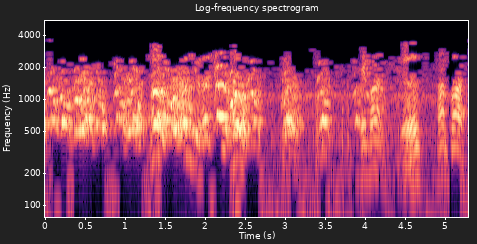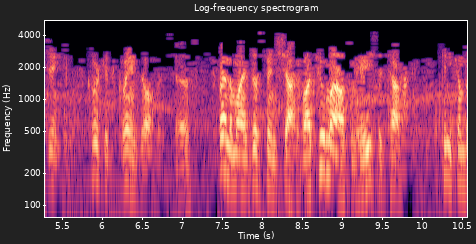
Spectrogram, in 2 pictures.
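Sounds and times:
sled dog team barking and yipping excitedly in light snowfall: 0.0 - 4.6
speech: 4.1 - 10.5.

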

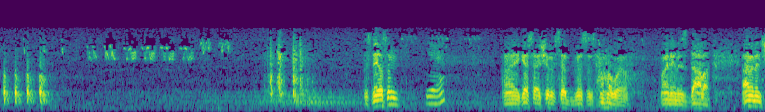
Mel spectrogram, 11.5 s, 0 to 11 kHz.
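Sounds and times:
knocking on the front door of a small house: 0.0 - 0.8
faint high chirping: 0.3 - 4.0, 4.6 - 10.5
speech: 5.5 - 6.9, 7.6 - 11.4.

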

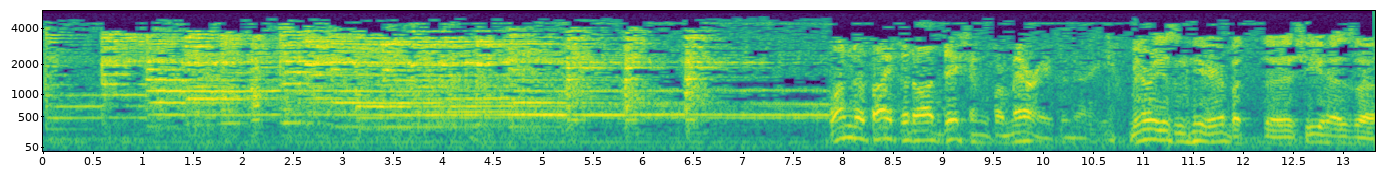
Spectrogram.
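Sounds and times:
door chimes ringing: 0.0 - 8.4
speech: 8.0 - 13.3.

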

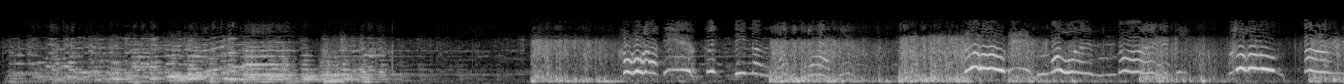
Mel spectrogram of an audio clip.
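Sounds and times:
orchestral music: 0.0 - 13.4
speech: 1.7 - 2.5
cannons firing: 5.2 - 13.4.

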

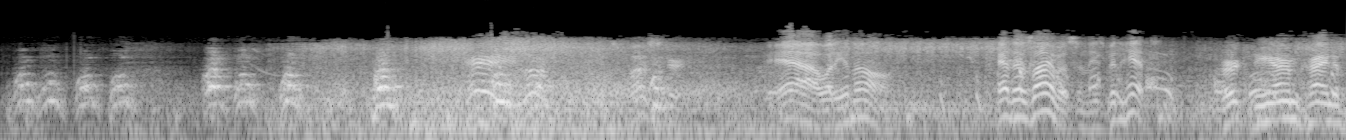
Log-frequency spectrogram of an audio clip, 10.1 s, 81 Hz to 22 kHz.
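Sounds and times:
dog barking: 0.0 - 3.1, 8.2 - 8.9
speech: 0.8 - 5.2, 5.8 - 10.0.

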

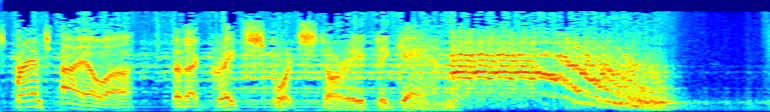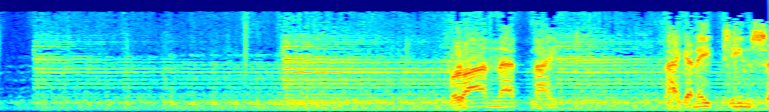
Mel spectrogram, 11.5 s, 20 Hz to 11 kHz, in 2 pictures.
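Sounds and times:
speech: 0.0 - 3.6, 9.2 - 10.2, 10.8 - 11.5
clock striking twelve at midnight in a village blacksmith's home: 0.0 - 5.2, 6.0 - 11.5
falling musical sweep: 0.0 - 5.2
steady sustained tones with a soft ticking texture: 0.0 - 11.5.

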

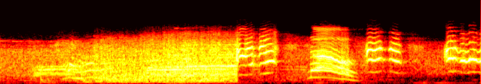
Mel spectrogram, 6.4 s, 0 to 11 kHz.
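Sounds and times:
faint tonal whine or horn-like notes: 0.0 - 4.0
train roaring as it approaches a level crossing: 0.0 - 6.3.

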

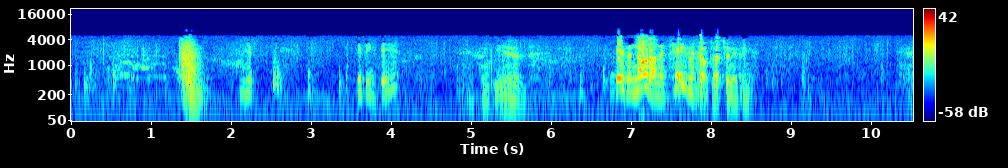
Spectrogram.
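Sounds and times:
door swinging shut with a solid thud: 1.3 - 1.8
speech: 2.1 - 2.6, 3.6 - 4.2, 5.1 - 8.6.

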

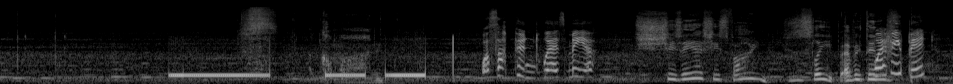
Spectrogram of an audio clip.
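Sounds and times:
steady electronic phone line tone: 1.7 - 2.5, 3.3 - 4.3
speech: 5.1 - 9.5.

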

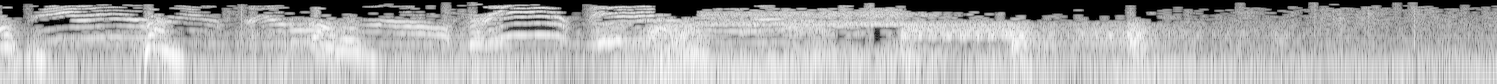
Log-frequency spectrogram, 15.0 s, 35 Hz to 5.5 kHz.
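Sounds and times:
cat meowing and yowling: 0.0 - 8.2
speech: 1.4 - 1.9, 3.1 - 3.8
steady low hum: 6.7 - 14.9.

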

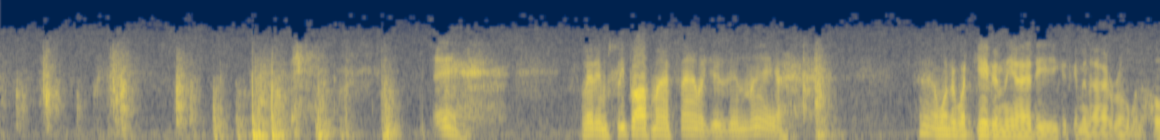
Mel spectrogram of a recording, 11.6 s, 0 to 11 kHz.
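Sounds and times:
linen closet door opening and shutting: 0.0 - 4.1, 8.0 - 8.4
wooden knocks and clunks: 0.0 - 4.1
speech: 4.4 - 4.8, 5.8 - 8.0, 9.2 - 11.5.

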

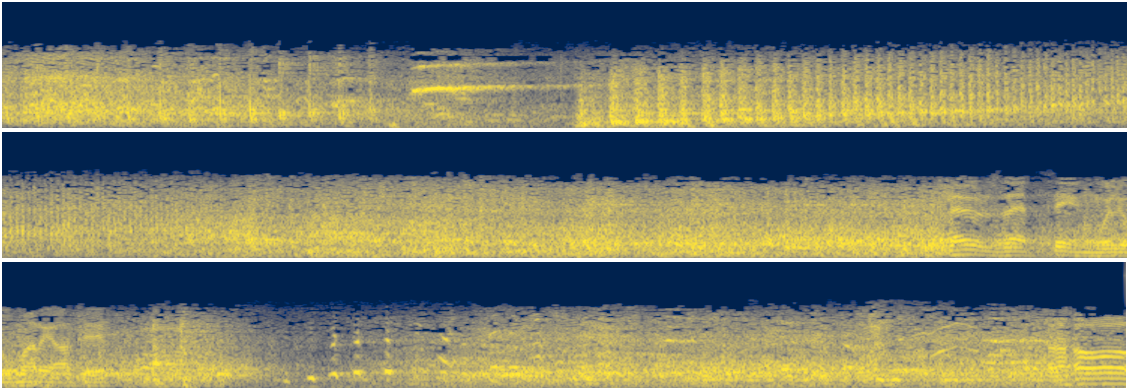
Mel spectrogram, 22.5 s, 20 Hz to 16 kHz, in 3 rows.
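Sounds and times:
laughter: 0.0 - 2.7, 16.8 - 22.4
train rumbling and clattering along the rails: 0.0 - 2.9, 3.7 - 22.4
brief whistle-like tone: 2.7 - 3.8.

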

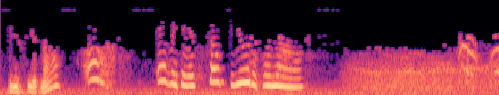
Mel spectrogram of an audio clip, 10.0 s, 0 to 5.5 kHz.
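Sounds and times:
speech: 0.2 - 1.3, 3.3 - 6.2
steady low rumble: 1.2 - 9.9
raven cawing with hoarse calls: 7.1 - 9.9.

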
